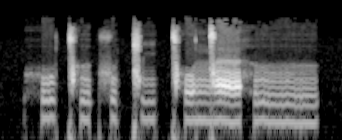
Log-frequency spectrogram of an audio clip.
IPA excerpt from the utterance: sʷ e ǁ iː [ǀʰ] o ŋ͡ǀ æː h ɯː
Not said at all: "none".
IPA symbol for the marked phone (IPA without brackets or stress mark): ǀʰ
